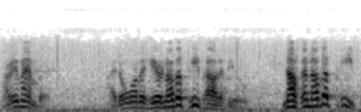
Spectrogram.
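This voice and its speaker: A man's voice: high-pitched, very animated, fast talker. A man playing a flustered, exasperated father trying to do his taxes, in 1930s radio comedy. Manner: flustered, theatrically exasperated, sputtering. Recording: dull 1930s radio broadcast with hiss and studio audience.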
